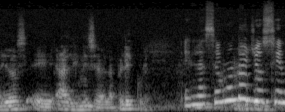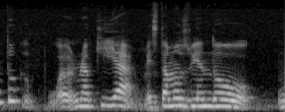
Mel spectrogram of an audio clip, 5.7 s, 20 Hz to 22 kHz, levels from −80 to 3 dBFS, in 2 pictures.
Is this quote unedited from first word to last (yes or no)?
yes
